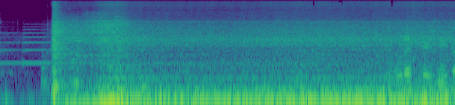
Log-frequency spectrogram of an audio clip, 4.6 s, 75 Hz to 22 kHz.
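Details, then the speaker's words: 2002 Pontiac Trans Am on its first start after installing a Tick Performance Street Heat stage 2 cam and long-tube headers: the engine catches and runs with a rough, uneven, loping idle as the lifters clatter, not yet pumped up. Lifter noise on first start. "up it's running but it's running like crap these lifters sound bad"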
